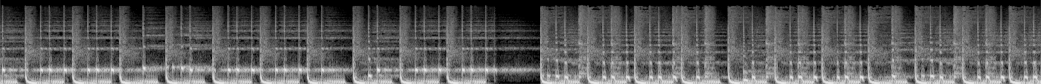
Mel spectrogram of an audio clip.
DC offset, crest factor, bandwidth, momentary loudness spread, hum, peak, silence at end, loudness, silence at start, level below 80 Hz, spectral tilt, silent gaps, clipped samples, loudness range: under 0.1%; 8 dB; 17 kHz; 2 LU; none; -2 dBFS; 0 s; -12 LUFS; 0 s; -14 dBFS; -6 dB/octave; none; under 0.1%; 1 LU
